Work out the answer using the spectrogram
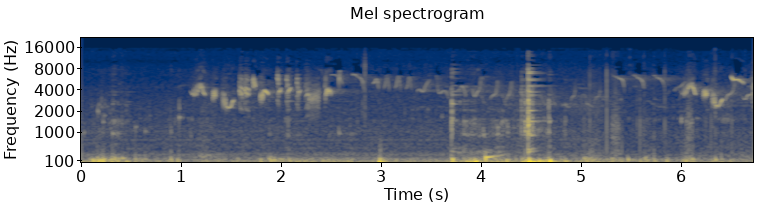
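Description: Birds chirping in a rapid run of high twittering calls, starting about a second in. Under them are a low rumble and a few dull knocks from digging in the riverbed gravel, the loudest about four and a half seconds in.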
